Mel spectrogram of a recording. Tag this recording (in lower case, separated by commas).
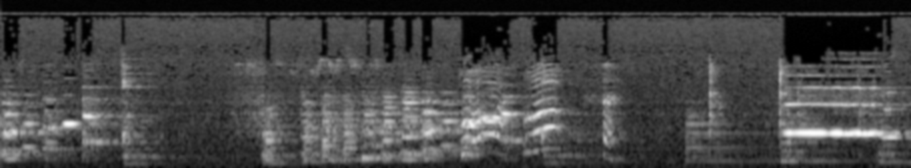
inside a small room, music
